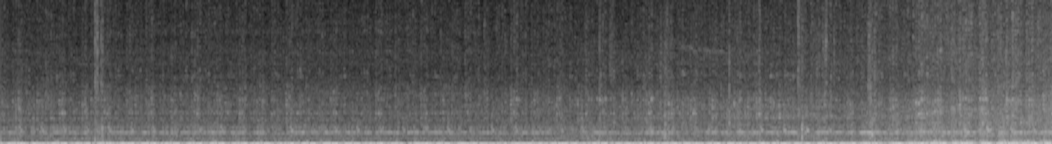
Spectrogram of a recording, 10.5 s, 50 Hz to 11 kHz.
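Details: 1991 Jeep Grand Wagoneer AMC 360 V8 at idle, recent water pump, 20W50 oil: soft irregular knock about two beats a second, seemingly half engine speed, speeding up with revs then inaudible; heard under car and engine bay.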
